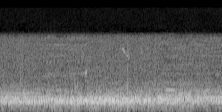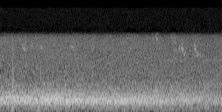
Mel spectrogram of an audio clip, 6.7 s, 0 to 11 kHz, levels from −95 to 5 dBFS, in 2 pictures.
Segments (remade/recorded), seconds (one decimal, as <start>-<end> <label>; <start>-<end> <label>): 0.0-0.6 recorded; 0.6-1.3 remade; 1.3-2.4 recorded; 2.4-3.4 remade; 3.4-6.7 recorded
